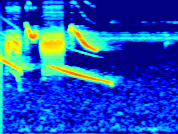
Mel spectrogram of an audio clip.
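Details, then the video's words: Yellow-bellied seedeater singing the taquara rachada song type: buzzy high notes overlaid on a long, smoothly descending whistle lasting under a second, then silence except a faint steady high tone. "Papa capim Peito amarelo canto taquara rachada"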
